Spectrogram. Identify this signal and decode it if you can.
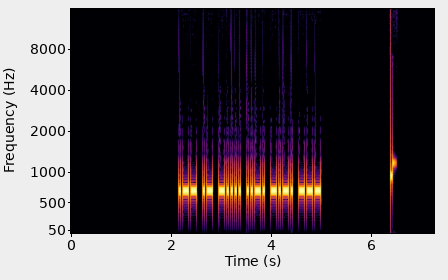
Morse code, heard as a keyed tone, about 30 wpm, 700 Hz. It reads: WA6FCO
